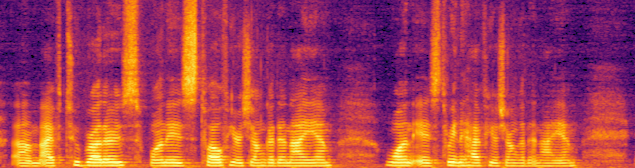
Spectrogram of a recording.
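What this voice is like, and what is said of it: Dutch accent. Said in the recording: “So I'm from the Netherlands. I mean, you can tell my accent”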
